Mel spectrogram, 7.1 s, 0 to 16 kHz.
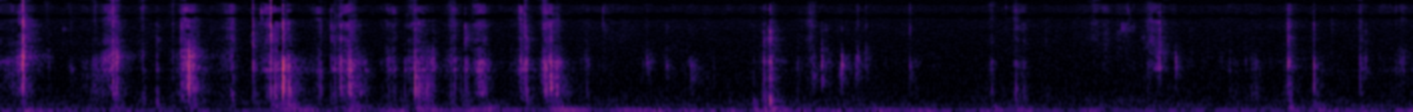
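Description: A solid yellow bar of soap held in the palm is scratched hard with long nails, giving quick, irregular bursts of dry scratching and tapping. About 18 short strokes are heard, louder and denser in the first three seconds, then softer and sparser.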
